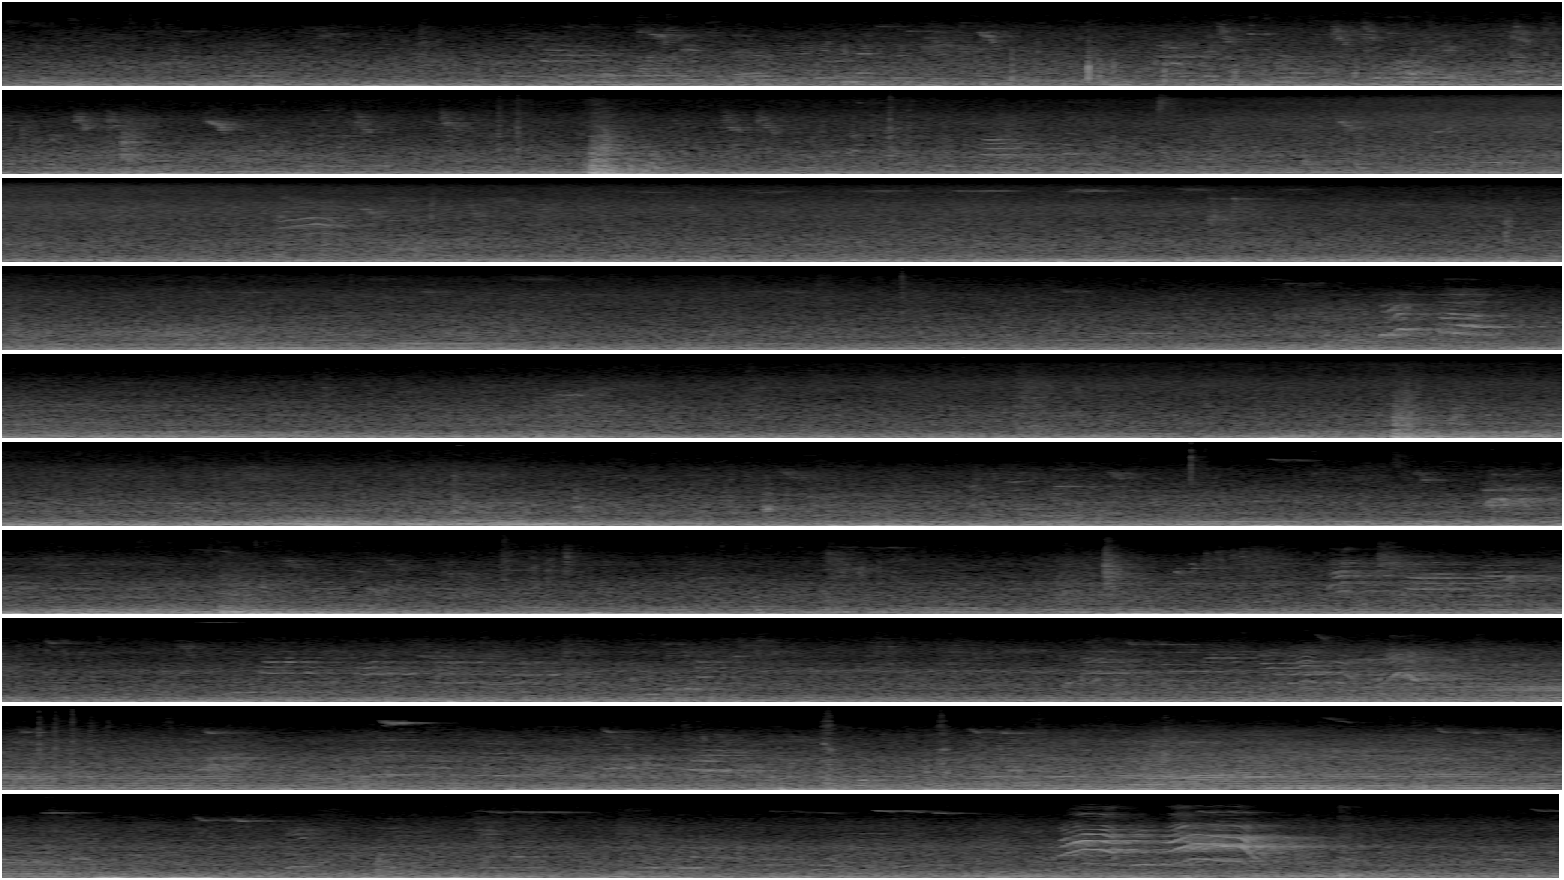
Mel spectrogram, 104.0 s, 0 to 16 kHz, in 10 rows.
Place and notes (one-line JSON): {"title": "Smaragdplein, Amsterdam, Nederland - Populier/ Poplar", "date": "2013-10-18 14:00:00", "description": "(description in English below)\nDe populieren op dit plein maken een ritselend geluid. Voor sommige mensen is dit een rustgevend geluid in de hectische stad, een plek waar je naar de natuur kunt luisteren en tot bezinning kunt komen.\nThe poplars on this square make a rustling sound. For some people this is a soothing sound in the hectic city, a place where you can listen to nature and one can awaken the senses.", "latitude": "52.35", "longitude": "4.90", "altitude": "4", "timezone": "Europe/Amsterdam"}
